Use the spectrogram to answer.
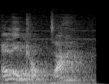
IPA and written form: ˈelɪkɒptə (helicopter)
